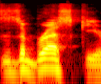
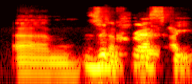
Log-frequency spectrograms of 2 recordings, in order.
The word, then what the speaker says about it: Zakreski: It's Zabreski, right? Is that how you say it? Zakreski, but it's a hard K.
